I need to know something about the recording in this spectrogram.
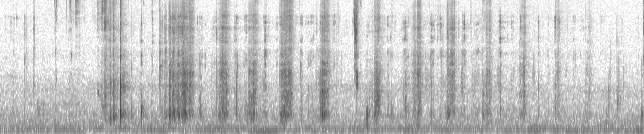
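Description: Chewing and crunching of raw red bell pepper, a quick run of short crisp crunches that starts about a second in.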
